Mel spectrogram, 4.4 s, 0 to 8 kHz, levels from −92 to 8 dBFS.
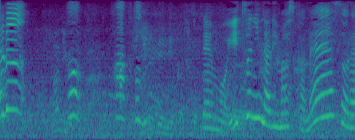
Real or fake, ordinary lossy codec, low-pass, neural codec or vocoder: real; none; none; none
